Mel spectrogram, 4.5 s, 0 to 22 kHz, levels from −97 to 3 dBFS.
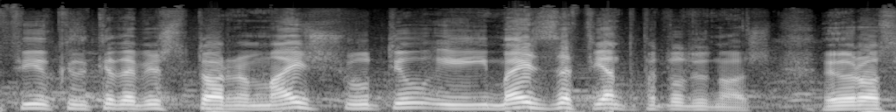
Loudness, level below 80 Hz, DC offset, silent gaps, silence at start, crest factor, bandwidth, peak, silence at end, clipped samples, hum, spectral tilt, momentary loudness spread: -12 LUFS; -44 dBFS; under 0.1%; none; 0 s; 12 dB; 16 kHz; 0 dBFS; 0 s; 0.2%; none; -6 dB/octave; 10 LU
